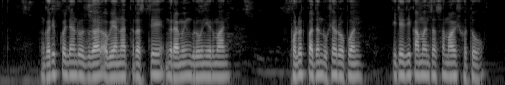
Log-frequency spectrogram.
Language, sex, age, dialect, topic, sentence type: Marathi, male, 60-100, Northern Konkan, banking, statement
